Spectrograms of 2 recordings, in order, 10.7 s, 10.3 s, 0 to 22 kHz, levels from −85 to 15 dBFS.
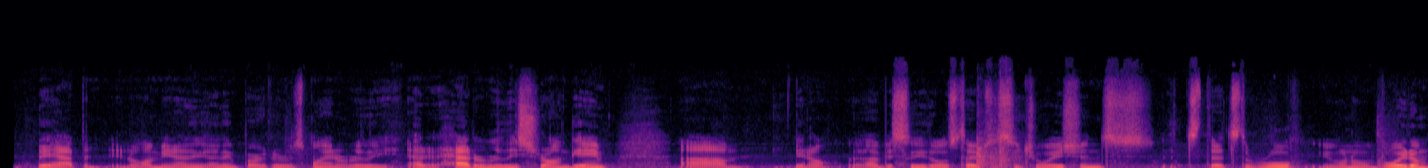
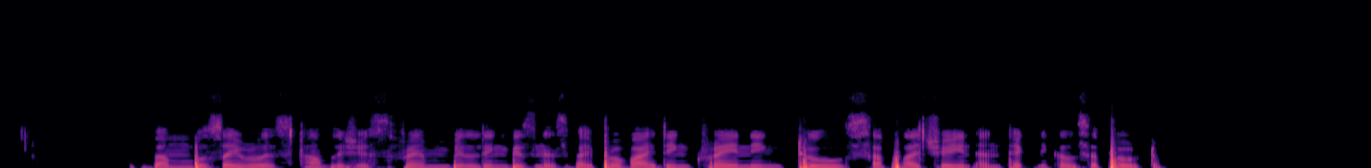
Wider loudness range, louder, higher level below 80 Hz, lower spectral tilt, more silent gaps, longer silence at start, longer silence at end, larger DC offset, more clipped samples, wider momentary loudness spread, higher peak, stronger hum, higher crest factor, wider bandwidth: about the same, 3 LU vs 5 LU; first, -29 LUFS vs -33 LUFS; about the same, -44 dBFS vs -48 dBFS; second, -5 dB/octave vs -6.5 dB/octave; neither; second, 0.1 s vs 1.1 s; second, 0 s vs 1.55 s; neither; neither; about the same, 11 LU vs 13 LU; about the same, -4 dBFS vs -2 dBFS; neither; second, 24 dB vs 32 dB; first, 14 kHz vs 7.4 kHz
